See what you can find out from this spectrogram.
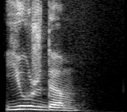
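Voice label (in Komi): "юждӧм", Komi, female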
